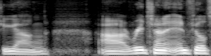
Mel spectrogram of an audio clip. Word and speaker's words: Jung: think it's young it's it's j-u-n-g but I think it's pronounced young uh reached on an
